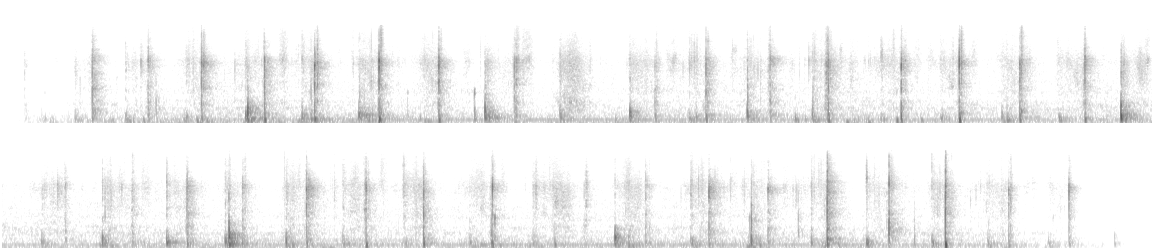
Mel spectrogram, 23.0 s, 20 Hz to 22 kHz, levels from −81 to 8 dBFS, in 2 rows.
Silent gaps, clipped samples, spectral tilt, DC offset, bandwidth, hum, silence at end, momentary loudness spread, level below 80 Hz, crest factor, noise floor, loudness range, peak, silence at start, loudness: none; under 0.1%; -3.5 dB/octave; under 0.1%; 11.5 kHz; none; 0.7 s; 17 LU; -60 dBFS; 38 dB; -73 dBFS; 6 LU; -8 dBFS; 0.25 s; -45 LUFS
